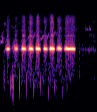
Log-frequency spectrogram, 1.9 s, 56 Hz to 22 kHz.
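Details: On a sunrise morning safari drive on 28 August 2016, an Orange-breasted Bush-shrike hopping in bush gives a quick run of about nine clear, even whistled notes, the last one drawn out, over a faint low rumble.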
